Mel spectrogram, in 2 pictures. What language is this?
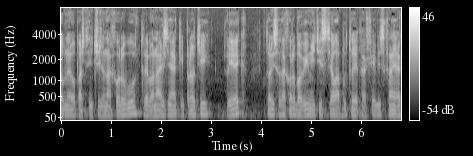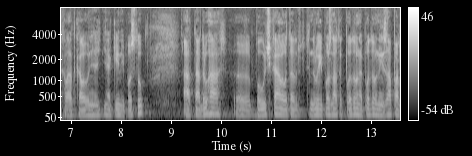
Slovak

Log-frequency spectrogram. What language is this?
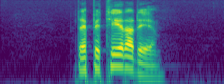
Swedish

